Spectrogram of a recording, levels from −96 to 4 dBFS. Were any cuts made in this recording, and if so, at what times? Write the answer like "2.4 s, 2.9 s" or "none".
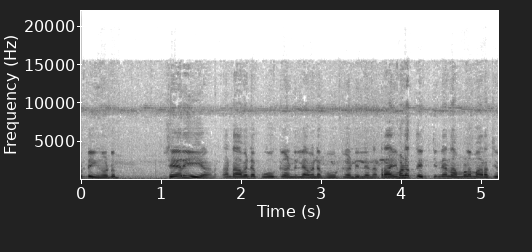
3.9 s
